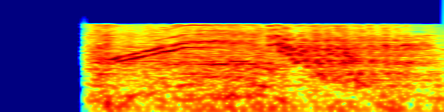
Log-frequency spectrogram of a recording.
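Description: Logo-intro whoosh sound effect: a noisy sweep with a rising tone, starting about half a second in.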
